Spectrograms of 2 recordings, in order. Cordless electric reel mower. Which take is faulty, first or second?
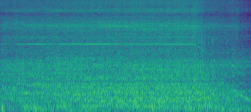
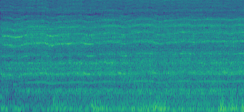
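second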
